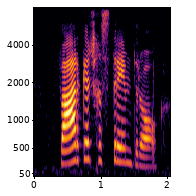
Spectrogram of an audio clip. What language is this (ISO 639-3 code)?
afr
